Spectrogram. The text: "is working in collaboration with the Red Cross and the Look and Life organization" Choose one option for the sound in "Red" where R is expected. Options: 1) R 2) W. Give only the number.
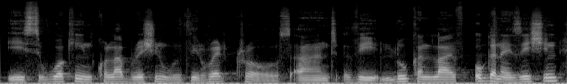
1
